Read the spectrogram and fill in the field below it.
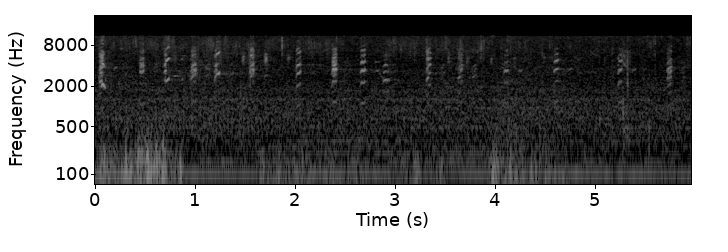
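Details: Black-winged stilt chicks in Gran Canaria, June 2020, giving thin, high, sharp peeps, several a second in loose bursts, over a low steady rumble.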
